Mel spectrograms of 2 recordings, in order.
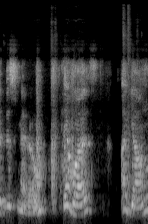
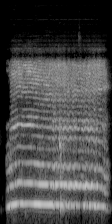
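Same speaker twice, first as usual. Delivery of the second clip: high alarmed bleat; a sheep crying out in panic; frightened lamb's cry; scared sheep bleat; 11 semitones higher, 4 dB louder than usual. Acted.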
